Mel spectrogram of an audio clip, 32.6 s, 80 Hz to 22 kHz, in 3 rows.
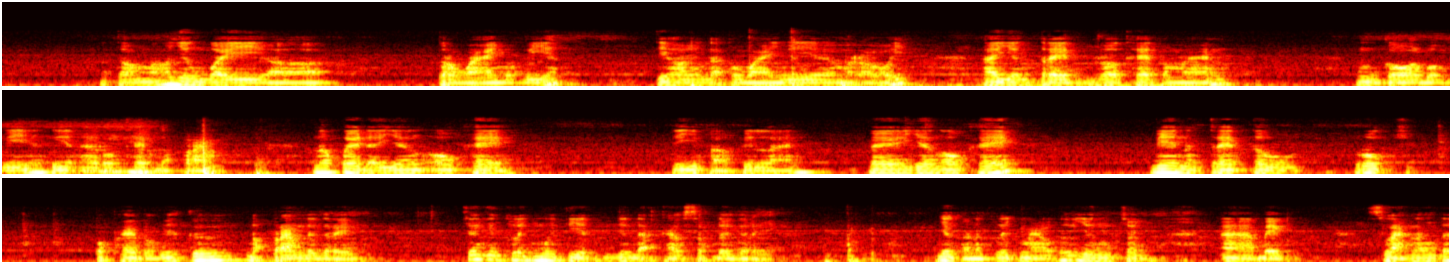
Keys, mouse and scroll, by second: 7.9 click, 17.5 click, 24.7 click.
